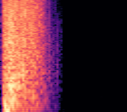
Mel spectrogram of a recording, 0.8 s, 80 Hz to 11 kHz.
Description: Minecraft Version Minecraft Version 1.21.5 Latest Release | Latest Snapshot 1.21.5 / assets / minecraft / sounds / block / sponge / step5.ogg Compare With Compare With Latest Release | Latest Snapshot
step5.ogg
